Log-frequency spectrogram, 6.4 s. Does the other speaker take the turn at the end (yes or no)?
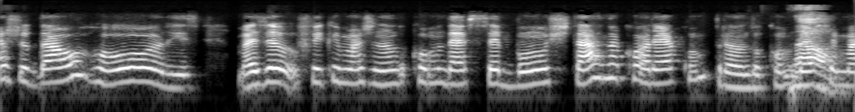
yes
